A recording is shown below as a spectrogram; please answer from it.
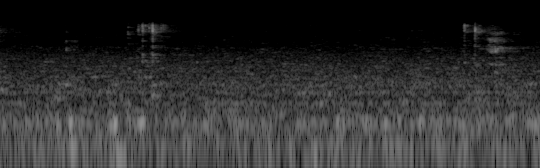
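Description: Near silence with a few faint computer mouse clicks, one about a second in and a couple more near the end.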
